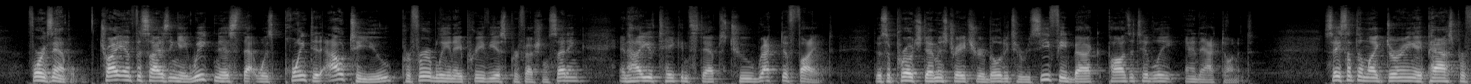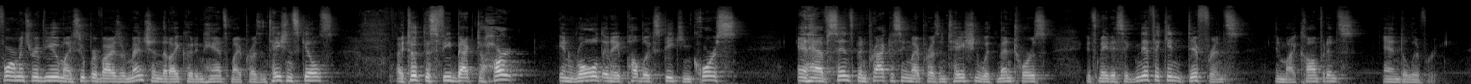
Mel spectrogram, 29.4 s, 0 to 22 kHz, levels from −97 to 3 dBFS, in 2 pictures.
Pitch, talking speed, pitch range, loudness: 150 Hz, 180 wpm, 135-170 Hz, -31 LUFS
